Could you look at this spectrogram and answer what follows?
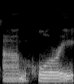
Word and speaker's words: Horey: CA t RI o and a it's pronounced and then it's Cory hor ey and then I would also say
